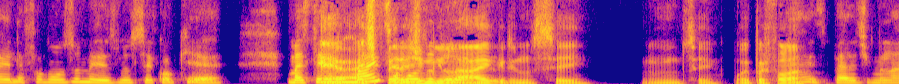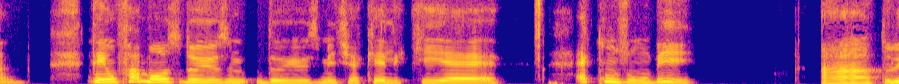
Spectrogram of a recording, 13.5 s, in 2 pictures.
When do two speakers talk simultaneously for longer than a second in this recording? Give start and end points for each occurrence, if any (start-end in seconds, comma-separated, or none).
2.4-3.8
